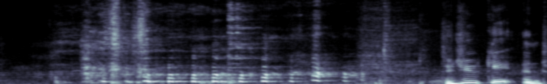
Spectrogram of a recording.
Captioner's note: laughing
